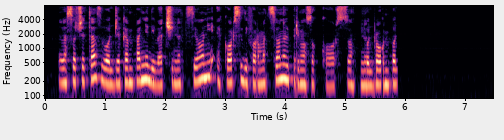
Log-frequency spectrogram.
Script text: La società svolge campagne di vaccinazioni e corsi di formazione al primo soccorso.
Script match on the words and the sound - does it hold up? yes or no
no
